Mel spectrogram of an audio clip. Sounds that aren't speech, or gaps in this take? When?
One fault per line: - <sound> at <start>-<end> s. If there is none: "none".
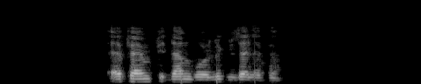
none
